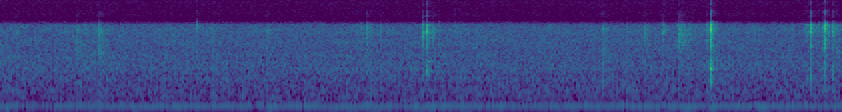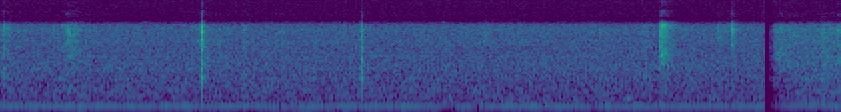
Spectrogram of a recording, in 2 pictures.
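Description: Scattered light clicks and taps of a VW Beetle's metal reverse-light housing and bulb holder being handled, the sharpest about five seconds in and a quick run of several around six seconds, over a steady low hum and hiss.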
